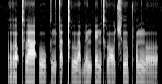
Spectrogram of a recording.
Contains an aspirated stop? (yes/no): yes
